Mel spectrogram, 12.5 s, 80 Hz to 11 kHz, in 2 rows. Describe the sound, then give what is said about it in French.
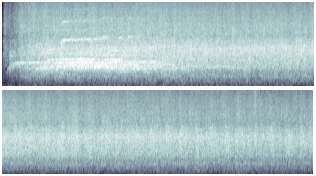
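An audience of more than 1000 people at the Bataclan bursts into sustained applause, a dense, steady wash of clapping that swells quickly and holds for the whole stretch, with a few cheers and whistles rising early on. “Et ça, je pense que ça s'applaudit.”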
